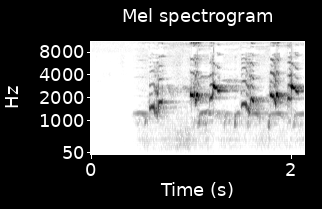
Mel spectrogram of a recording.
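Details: Lure song of the yellow-vented bulbul, ropel style, sung persistently: liquid, bubbly whistled notes jumping up and down in short phrases, five or six clear notes in quick succession against a quiet background.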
